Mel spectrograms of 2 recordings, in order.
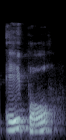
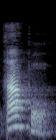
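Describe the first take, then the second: First: Apple with a long A, like ape; wrong long A. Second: Apple with a short A, as in at. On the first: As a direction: show the mistake: apple with a long A. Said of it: "we don't say apple". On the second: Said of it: "we say apple". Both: Shown as a demonstration.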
